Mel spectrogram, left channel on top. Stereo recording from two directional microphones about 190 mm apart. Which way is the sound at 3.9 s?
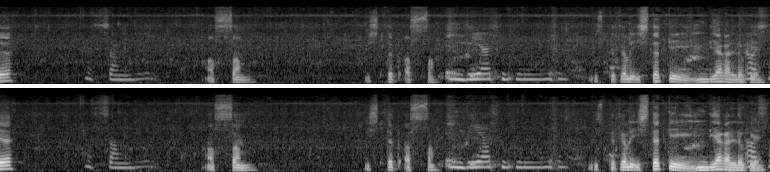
50° right (ahead or behind).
